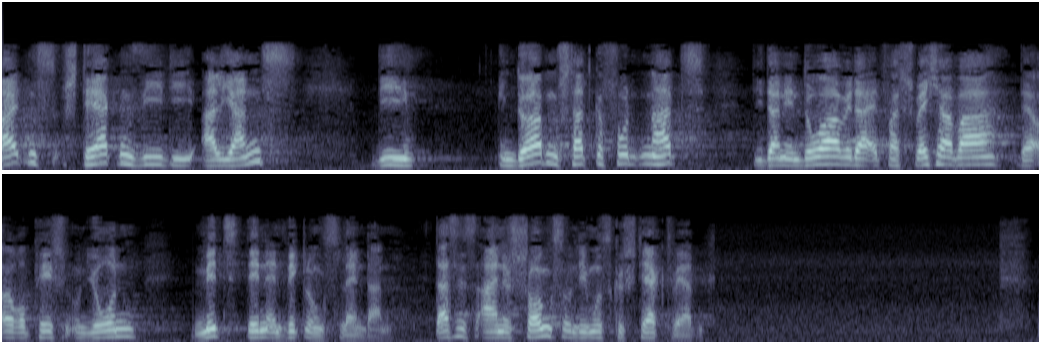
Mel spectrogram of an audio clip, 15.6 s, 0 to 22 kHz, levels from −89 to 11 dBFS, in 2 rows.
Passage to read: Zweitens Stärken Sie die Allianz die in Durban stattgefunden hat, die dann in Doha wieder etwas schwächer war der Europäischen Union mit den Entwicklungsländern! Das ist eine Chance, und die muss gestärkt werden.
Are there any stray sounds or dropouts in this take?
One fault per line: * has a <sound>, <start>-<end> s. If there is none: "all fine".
all fine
